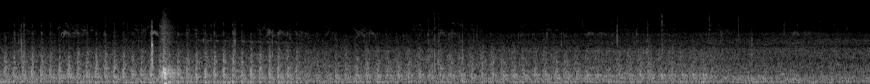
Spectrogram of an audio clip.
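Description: Diesel engine of a river boat running with a fast, steady throb. A single sharp clang comes about a second and a half in.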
